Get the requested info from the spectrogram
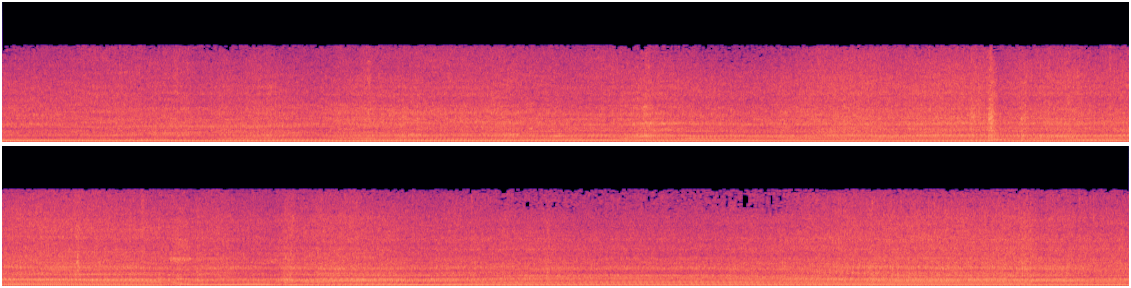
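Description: Diesel engine of an asphalt paver running steadily as it lays asphalt, its note dipping briefly a little past halfway.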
